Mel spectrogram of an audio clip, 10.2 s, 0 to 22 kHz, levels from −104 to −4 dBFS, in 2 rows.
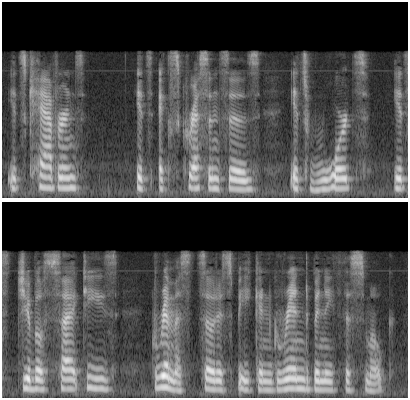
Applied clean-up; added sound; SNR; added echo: none; none; none; none.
